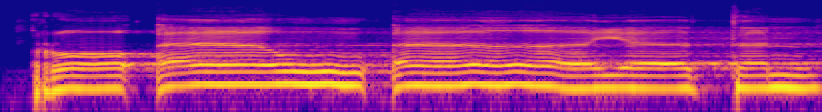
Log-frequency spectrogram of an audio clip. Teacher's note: Huruf alif yang berfathah a bertemu dengan wau sukun, kita lembutkan · Huruf alif kita baca panjang dengan panjang dua harakat karena di atasnya ada huruf alif kecil yang berdiri tegak lurus. Huruf ta, ta marbutah yang berfathah tanwin, kita kasih akhiran huruf N.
